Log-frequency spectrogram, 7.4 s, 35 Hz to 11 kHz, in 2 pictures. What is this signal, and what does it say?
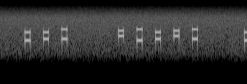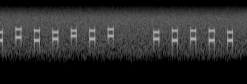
DTMF, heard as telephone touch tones, dialled by machine, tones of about 80 ms. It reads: 146 03406 192405# 42521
